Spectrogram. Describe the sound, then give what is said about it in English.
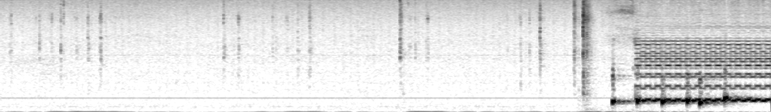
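A telephone starts ringing loudly with an incoming call after several seconds of quiet ticking and a low steady hum, its bright electronic ring tone sustaining to the end with no one talking. “I'm ready to call him, and he calls me.”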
